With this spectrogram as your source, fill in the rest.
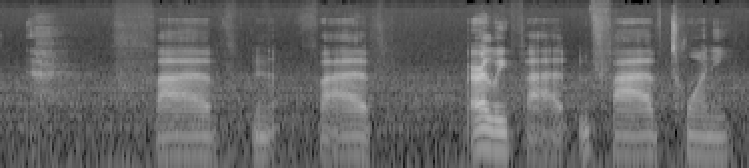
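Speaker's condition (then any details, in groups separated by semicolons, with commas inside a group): Multiple sclerosis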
